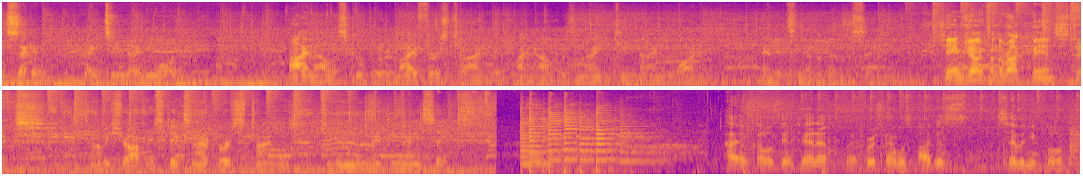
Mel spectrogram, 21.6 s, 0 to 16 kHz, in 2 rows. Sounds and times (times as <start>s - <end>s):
Speech: 0.0s - 1.8s, 2.9s - 15.4s, 18.0s - 21.5s
Music: 0.0s - 21.5s.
